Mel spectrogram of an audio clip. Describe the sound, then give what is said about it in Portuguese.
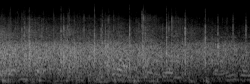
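Audience applause at a live stage show, a continuous dense clatter of many hands clapping, steady and moderately loud throughout. “Uma salva de palmas para eles, por favor.”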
